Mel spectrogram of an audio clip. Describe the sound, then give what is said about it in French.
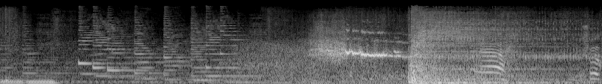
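Light music gives way to a rising squeal, then a sudden loud bang as a bus tire bursts on the roads of the Jura, followed by screeching skid sounds that fade as the bus slides to a stop. “Oh, vous avez crevé, non Aïe aïe aïe.”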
